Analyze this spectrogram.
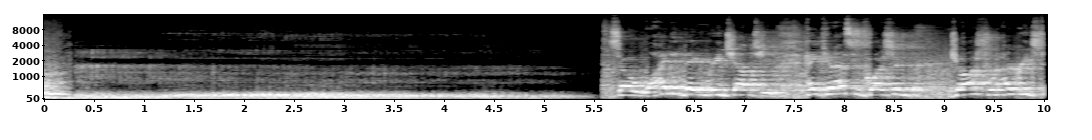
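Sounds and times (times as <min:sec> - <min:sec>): lion roar: 0:00.0 - 0:05.6
long deep rumble: 0:00.0 - 0:05.6.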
